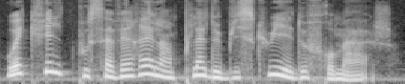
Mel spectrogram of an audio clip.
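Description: A woman reading a novel aloud as a narrator, in an unhurried and expressive storytelling manner. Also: on the low side, no room sound. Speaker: audiobook reader.

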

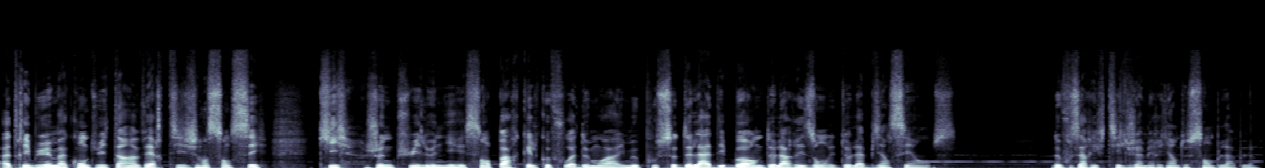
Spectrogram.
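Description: A haunted little man, young one moment and old the next, pleads in mournful, sighing tones, as the reader of an audiobook puts him on. His voice sits at an ordinary middle pitch. Soft music plays faintly behind him. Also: steady tone, normal speed, clean tone, lightly acted. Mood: apologetic. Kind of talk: audiobook reading of a classic tale.

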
